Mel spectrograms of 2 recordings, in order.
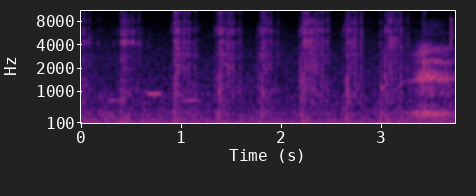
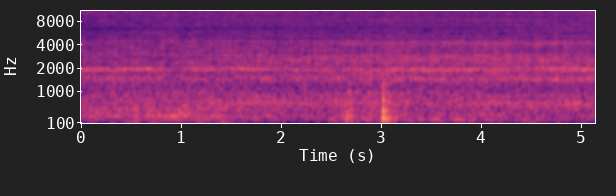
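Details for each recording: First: Wrenn West Country class Lyme Regis model locomotive motor, not run since the 1980s, brushes removed: light rough whir with rattly pulses about twice a second; suspected bearing issue. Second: Wrenn West Country class model loco Lyme Regis, not run since the 80s, after joints greased and reassembly: faint, even motor whir and light hum with one brief click, no grinding; runs healthy.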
